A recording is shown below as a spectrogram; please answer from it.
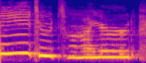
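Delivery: very high, slow, sleepy piglet puppet voice.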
